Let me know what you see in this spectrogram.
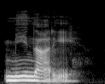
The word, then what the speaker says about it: minari: It's minari. – The R sound is almost like a D sound to me.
